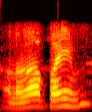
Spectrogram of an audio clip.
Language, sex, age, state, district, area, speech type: Assamese, male, 45-60, Assam, Dibrugarh, rural, conversation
